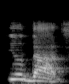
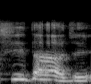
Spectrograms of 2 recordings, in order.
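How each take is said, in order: First: It is said with a Spanish-style pronunciation. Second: It is said with a Brazilian Portuguese pronunciation. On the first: "ciudade é em espanhol" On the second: "cidade no Brasil é diferente"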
